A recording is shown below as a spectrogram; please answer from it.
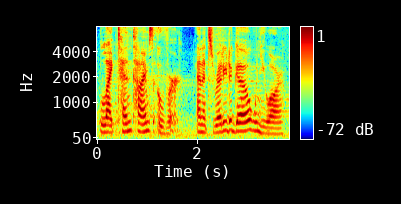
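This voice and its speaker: A woman's voice: medium pitch, unhurried, a little mellow, slight background noise, lightly acted. Woman as a tough agent in long reverb. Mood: confident. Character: tough, candid female agent with a conscience. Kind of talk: video game voice acting.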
